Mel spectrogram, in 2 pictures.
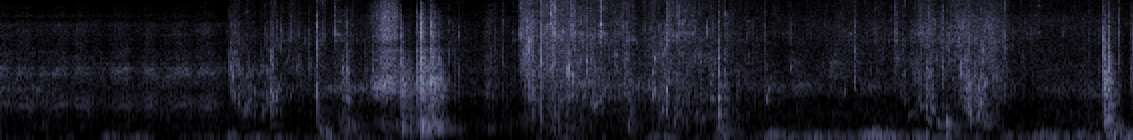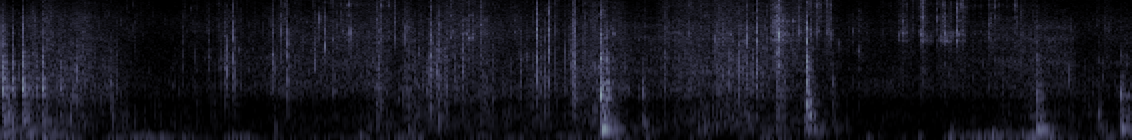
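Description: Irregular splashes and knocks of water and gear around a kayak, coming every second or two, a few of them sharp.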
